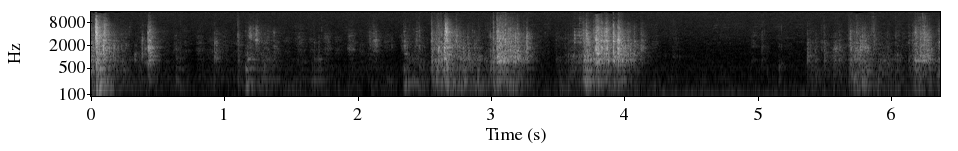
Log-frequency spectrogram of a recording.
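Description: A dog panting in short, irregular breaths.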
